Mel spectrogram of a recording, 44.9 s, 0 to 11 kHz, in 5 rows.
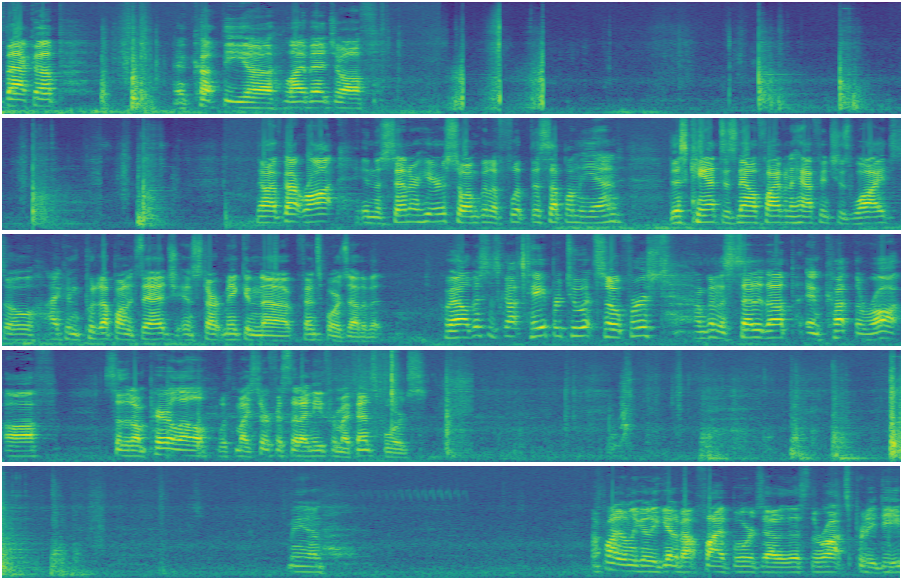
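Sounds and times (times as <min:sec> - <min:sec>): wooden boards knocking: 0:07.5 - 0:09.6, 0:10.3 - 0:10.7, 0:34.0 - 0:36.8
heavy thump: 0:07.6 - 0:11.4, 0:34.0 - 0:36.9.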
